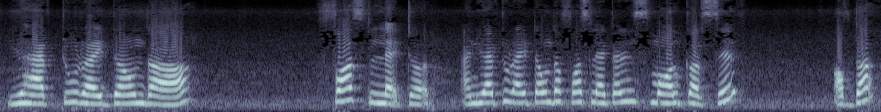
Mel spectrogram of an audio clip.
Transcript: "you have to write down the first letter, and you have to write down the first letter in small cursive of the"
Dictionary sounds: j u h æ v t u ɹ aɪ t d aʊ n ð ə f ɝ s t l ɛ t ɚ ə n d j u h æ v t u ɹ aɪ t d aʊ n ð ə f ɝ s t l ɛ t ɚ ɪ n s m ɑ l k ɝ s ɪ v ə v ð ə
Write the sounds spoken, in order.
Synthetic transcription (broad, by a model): j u h æ v t u ɹ aɪ t d aʊ n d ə f ɝ s t l ɛ t ɚ ə n d j u h æ v t u ɹ aɪ t d aʊ n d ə f ɝ s t l ɛ t ɚ ɪ n s m ɑ l k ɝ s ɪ ə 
